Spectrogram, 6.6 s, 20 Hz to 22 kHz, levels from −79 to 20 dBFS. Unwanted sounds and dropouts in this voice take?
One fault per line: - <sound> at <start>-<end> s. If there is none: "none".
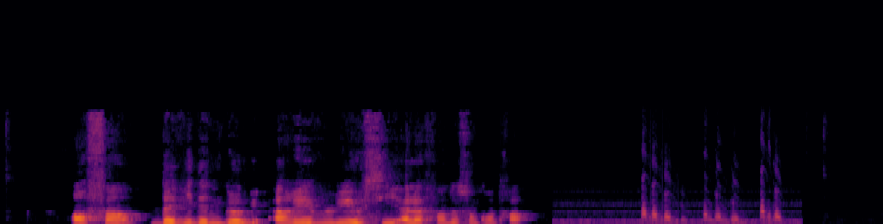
- chirp at 4.8-5.9 s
